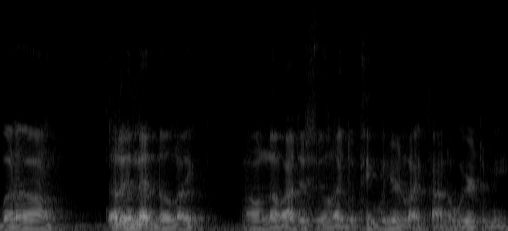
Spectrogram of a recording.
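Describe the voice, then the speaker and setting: Audible room echo surrounds a man with a very deep, low pitch. He talks at a fairly quick pace with fairly even intonation. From Louisiana, small town. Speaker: podcast co-host. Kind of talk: casual chat. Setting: podcast recorded on camera.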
